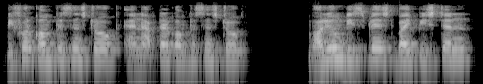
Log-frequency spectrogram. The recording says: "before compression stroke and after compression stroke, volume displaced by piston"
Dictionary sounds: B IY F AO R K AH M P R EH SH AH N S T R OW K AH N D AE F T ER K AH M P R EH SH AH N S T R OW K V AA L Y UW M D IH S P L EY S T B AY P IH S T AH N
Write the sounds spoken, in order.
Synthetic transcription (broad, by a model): B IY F AO R K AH M P R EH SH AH N S T R OW K AH N D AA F T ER K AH M P R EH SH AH N S T R OW K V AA L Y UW M D IH S P L EY S T B AY P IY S T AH N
